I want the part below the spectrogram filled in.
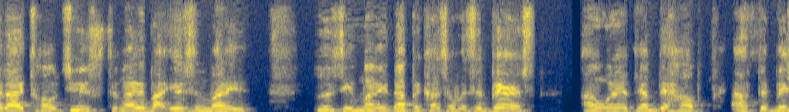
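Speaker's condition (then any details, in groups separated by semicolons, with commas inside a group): Cerebral palsy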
